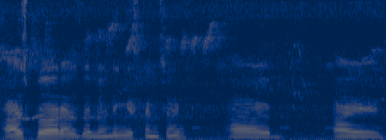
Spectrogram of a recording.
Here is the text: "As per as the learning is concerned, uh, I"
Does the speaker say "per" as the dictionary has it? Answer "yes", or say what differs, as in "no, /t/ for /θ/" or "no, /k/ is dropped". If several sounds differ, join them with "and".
no, /f/ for /p/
